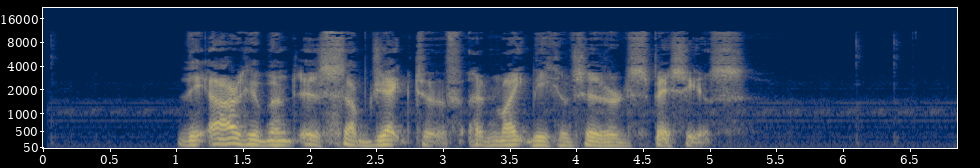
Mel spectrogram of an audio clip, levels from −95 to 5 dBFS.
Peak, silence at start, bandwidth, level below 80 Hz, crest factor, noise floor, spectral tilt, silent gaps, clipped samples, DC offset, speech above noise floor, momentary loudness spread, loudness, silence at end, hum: -2 dBFS; 1 s; 11.5 kHz; -56 dBFS; 22 dB; -69 dBFS; -5 dB/octave; none; under 0.1%; under 0.1%; 46 dB; 10 LU; -23 LUFS; 1.6 s; none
